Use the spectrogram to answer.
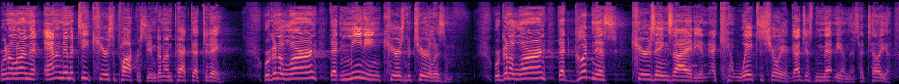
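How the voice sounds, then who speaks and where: A raised, projected voice with a bright, sharp, animated tone moves at a fairly quick pace through very wide pitch swings, in a very clean recording with a silent background. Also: man, high pitch for a man. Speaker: pastor. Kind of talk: sermon.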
